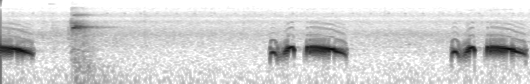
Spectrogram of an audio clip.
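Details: Lure spotted dove cooing strongly to stir up rival doves: low, mellow phrases of a quick wavering double note then a drawn-out falling coo, given roughly every two seconds, with one brief rustling click early on.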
